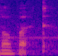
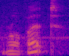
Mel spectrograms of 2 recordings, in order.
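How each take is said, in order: First: The first sound is an L. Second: The first sound is an R. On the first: The speaker calls it wrong. "pronounce the R sound like a L" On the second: The speaker calls it right. "make sure you curl your tongue back"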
